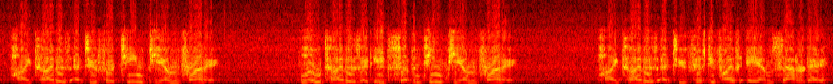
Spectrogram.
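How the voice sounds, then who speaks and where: An automated male announcer reading a scripted weather bulletin in formal, measured, synthetic phrasing. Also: medium pitch, pushed and bright. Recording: noisy weather radio broadcast.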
